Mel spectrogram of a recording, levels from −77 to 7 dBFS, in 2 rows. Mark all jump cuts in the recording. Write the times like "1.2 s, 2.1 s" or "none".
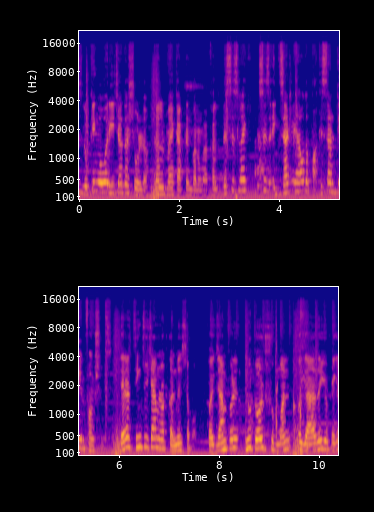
1.4 s, 5.8 s, 8.4 s, 9.5 s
